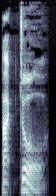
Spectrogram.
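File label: "backdoor", British English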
